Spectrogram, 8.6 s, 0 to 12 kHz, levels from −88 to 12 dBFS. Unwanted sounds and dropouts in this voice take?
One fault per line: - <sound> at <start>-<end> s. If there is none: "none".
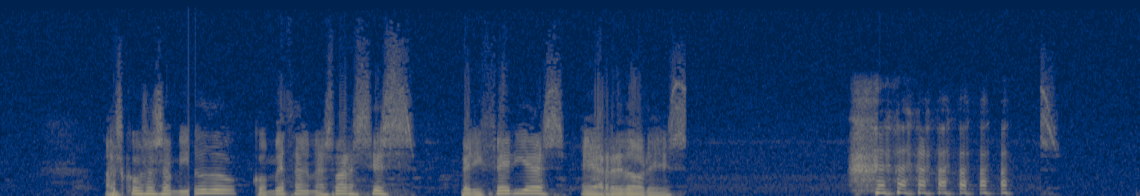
- dropout at 1.4-1.5 s
- laugh at 6.4-7.6 s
